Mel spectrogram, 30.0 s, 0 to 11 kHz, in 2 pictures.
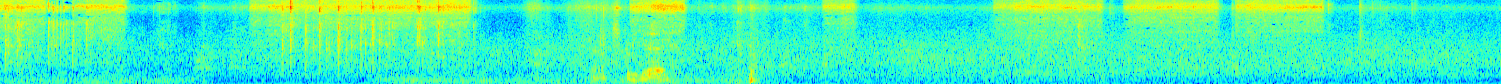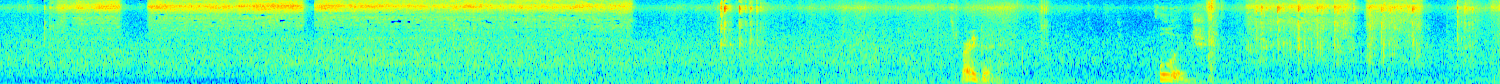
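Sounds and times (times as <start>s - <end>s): spray paint can hissing: 0.0s - 1.3s, 2.5s - 4.8s, 6.4s - 6.9s, 8.2s - 8.6s, 9.9s - 13.3s, 15.4s - 21.4s, 27.4s - 29.8s.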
